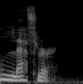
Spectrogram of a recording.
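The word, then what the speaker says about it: Loeffler: Leffler, apparently, is the pronunciation.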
